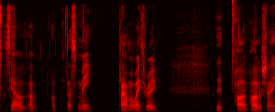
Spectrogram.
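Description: Using a British accent and a fairly low pitch, a man speaks in a monotone, flat intonation at a moderate pace with long, frequent pauses, the sound dry and close with no echo. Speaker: podcast co-host. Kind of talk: casual banter.

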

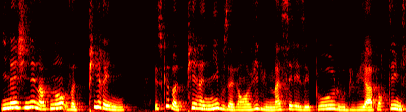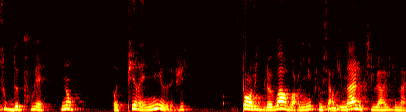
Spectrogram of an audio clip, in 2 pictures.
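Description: Very fast and somewhat breathy, a woman speaks with a fairly high pitch, a dark, mellow tone and lively intonation. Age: 30s. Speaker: emotional eating coach. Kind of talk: interview testimony.

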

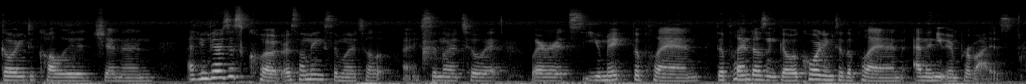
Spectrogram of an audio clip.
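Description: A woman with an American accent talks in a fairly low pitch at a moderate pace. Room echo can be heard. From South Africa. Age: 18. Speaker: student journalist. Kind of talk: casual chat.

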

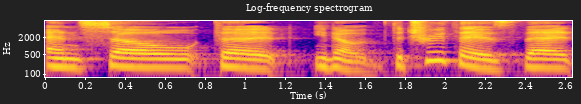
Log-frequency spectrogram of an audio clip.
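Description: Speaking at a very slow pace, a woman has an American accent. Her intonation is lively. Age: 40s. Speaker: political science professor and author. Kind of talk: interview.

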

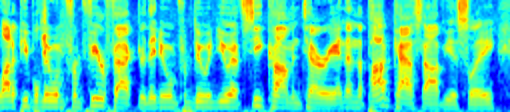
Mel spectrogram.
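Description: The speech runs at a very fast pace with hardly any pauses and a bright, sharp tone. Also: man, fairly high pitch for a man. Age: 30s. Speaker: podcast co-host. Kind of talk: casual chat. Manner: animated.

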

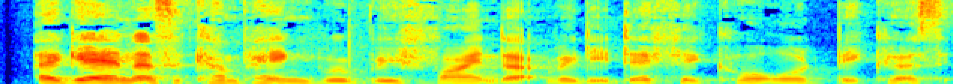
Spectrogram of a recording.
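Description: This is a woman talking. The audio is very clean, and nothing can be heard behind her. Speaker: photographer and oral historian. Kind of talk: interview. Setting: artist's studio above a market.

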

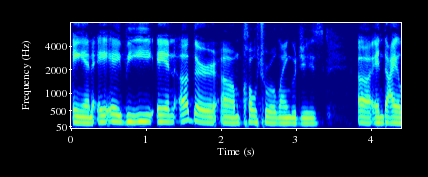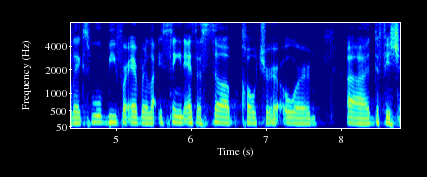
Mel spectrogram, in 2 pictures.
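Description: A woman's very deep, low voice with a dark, mellow tone, fairly even intonation, very even loudness and a moderate pace. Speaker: doctoral student researcher. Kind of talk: conference panel discussion. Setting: stage with audience.

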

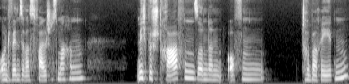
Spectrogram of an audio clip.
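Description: A plain, everyday voice with ordinary pitch variation. The recording is very clean, with a silent background. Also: woman. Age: 30s. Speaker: YouTuber and mother of two. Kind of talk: casual chat. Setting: at her home, not a studio.

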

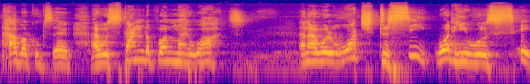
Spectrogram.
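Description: With a Nigerian accent, a man speaks at a very slow pace in a high pitch, his intonation lively over noticeable background noise. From northern Nigeria, Kaduna. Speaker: pastor. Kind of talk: sermon. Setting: stage with audience. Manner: animated.

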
